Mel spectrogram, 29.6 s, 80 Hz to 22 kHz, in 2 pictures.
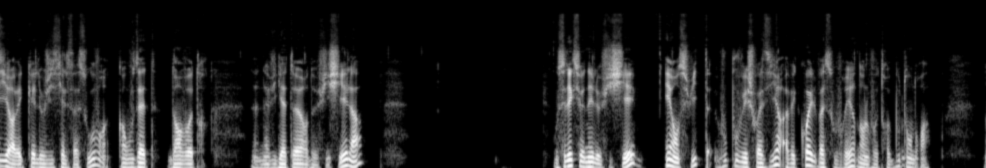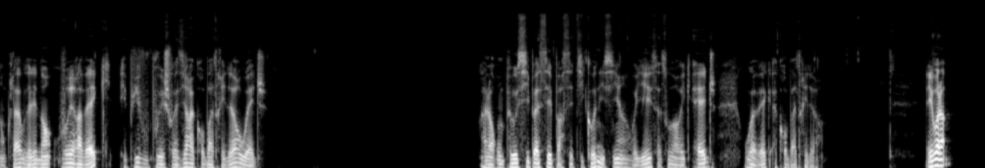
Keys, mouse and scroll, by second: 1.9 click, 8.3 click, 12.7 right click, 20.1 click, 23.0 click, 27.4 click.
